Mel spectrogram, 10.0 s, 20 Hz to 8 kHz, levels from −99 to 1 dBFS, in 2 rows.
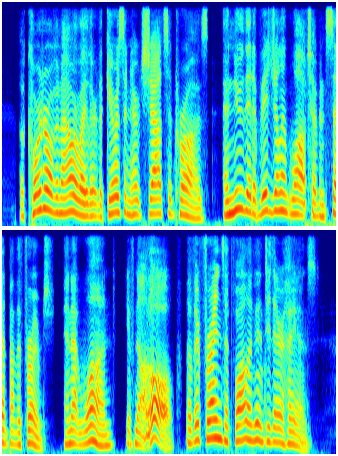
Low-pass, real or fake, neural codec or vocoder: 7.2 kHz; fake; codec, 16 kHz in and 24 kHz out, 0.4 kbps, LongCat-Audio-Codec, four codebook decoder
